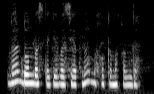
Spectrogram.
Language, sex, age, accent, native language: Uzbek, female, 19-29, Andijon, Uzbek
